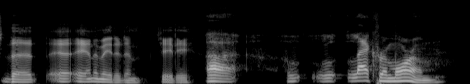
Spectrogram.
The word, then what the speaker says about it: Lacrimarum: animated him jd uh lacremorum did i say it correctly yeah i mean lacrimarum like romarum yeah hell yeah so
